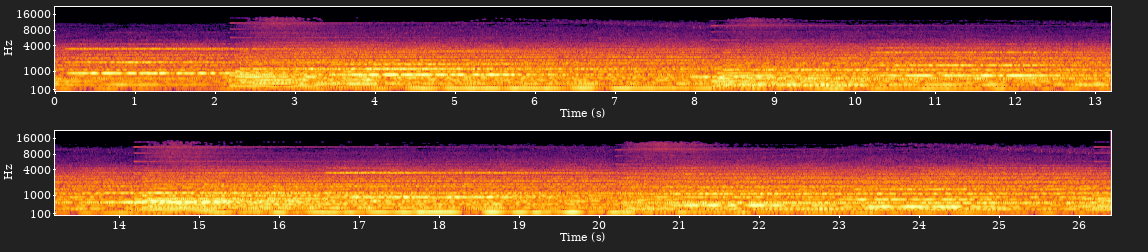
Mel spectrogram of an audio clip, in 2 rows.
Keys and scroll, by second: 12.1 n.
